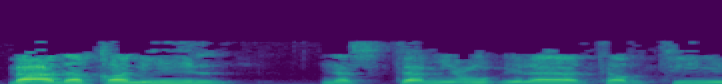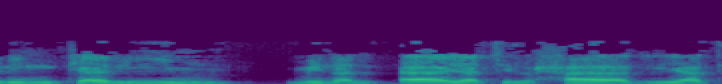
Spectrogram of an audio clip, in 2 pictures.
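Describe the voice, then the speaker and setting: A man presenting a scripted radio explanation of Quran readings, formal and measured, slowing down to recite the example verses, on a dull old radio broadcast recording. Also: a little high.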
